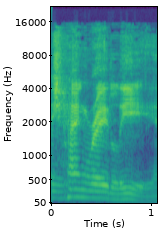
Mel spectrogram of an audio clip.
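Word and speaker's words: Chang-rae Lee: two e chang ray whose name is pronounced a little bit differently in english oh he's called chang ray lee that's right yeah so that that's a tough name in english because the that r goes into spelling so people pronounce the r chang tricky tricky and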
